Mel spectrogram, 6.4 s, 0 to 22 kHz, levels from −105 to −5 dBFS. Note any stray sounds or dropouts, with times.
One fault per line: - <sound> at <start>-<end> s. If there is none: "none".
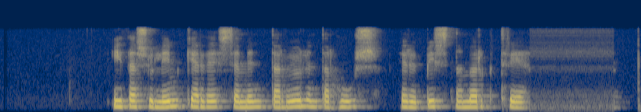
none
